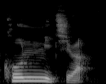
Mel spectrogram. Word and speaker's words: konnichiwa: And in Japanese, the konnichiwa has an elongated n sound, and so you have konnichiwa is how you say it properly.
